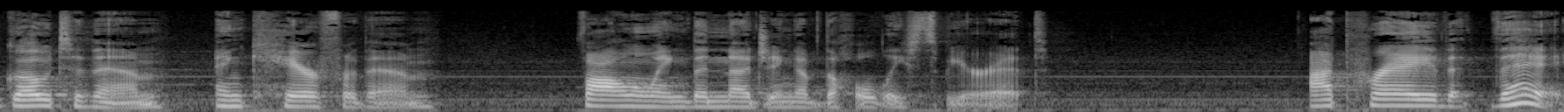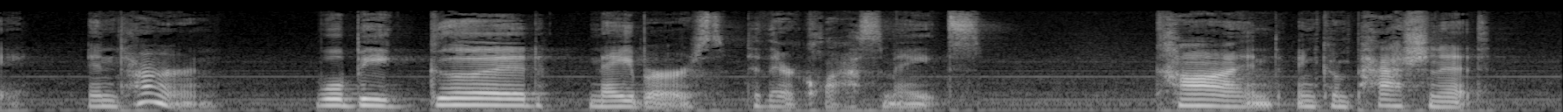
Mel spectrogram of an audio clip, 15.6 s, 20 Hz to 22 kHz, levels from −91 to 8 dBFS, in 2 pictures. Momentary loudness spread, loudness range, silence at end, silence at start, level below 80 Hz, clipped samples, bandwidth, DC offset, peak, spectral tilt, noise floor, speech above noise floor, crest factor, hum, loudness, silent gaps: 13 LU; 5 LU; 0.35 s; 0 s; -48 dBFS; under 0.1%; 15.5 kHz; under 0.1%; -2 dBFS; -4 dB/octave; -50 dBFS; 30 dB; 20 dB; none; -21 LUFS; none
